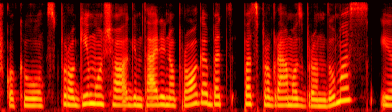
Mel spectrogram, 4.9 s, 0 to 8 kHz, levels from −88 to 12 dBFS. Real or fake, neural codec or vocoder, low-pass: fake; codec, 16 kHz, 4.8 kbps, FACodec; 7.2 kHz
